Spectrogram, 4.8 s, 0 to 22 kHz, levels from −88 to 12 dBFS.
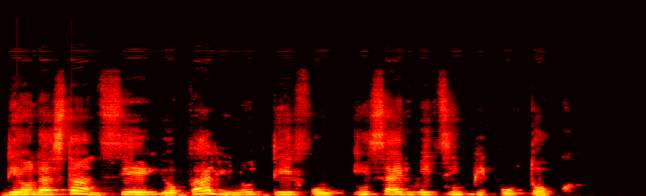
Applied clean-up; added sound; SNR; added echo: none; none; none; none.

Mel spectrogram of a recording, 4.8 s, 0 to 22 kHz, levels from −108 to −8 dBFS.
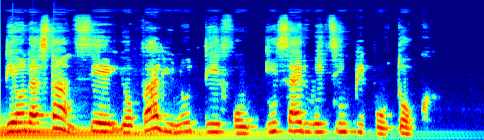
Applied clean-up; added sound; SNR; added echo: none; Bass guitar; 14 dB; none.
